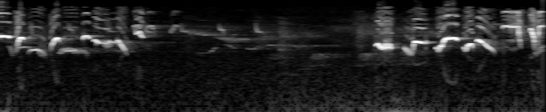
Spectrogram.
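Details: Oriental magpie-robin in captivity, song used to coax another bird to sing: rapid sharp whistled slurs, a pause of soft warbling, then another loud burst of swooping notes.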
